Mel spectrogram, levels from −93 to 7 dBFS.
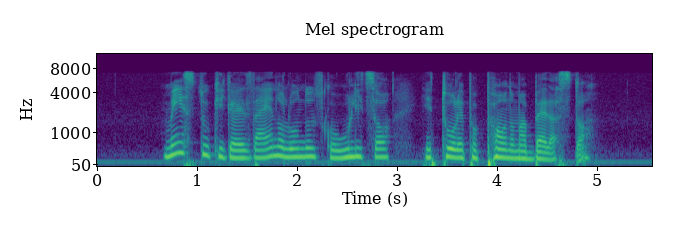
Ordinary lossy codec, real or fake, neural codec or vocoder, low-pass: none; real; none; 7.2 kHz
